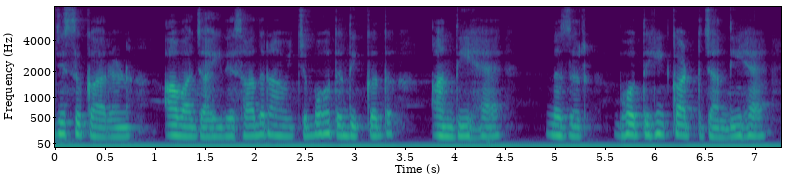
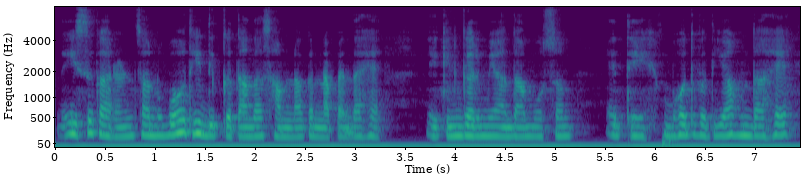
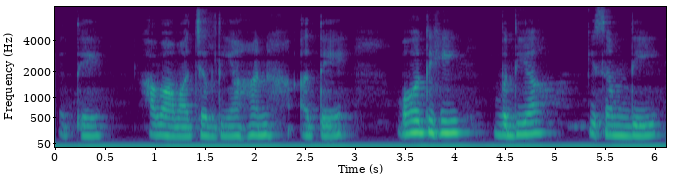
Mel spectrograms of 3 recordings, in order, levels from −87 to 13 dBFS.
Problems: constant background noise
